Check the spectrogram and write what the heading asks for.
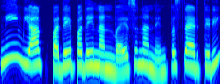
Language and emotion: Kannada, angry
